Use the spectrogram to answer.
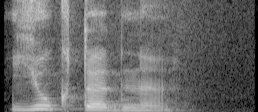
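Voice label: "юктӧдны", Komi, female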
